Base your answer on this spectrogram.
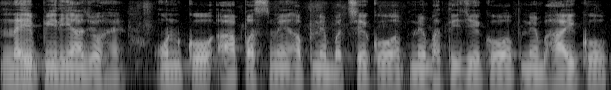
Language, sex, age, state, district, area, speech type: Hindi, male, 45-60, Bihar, Muzaffarpur, rural, spontaneous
